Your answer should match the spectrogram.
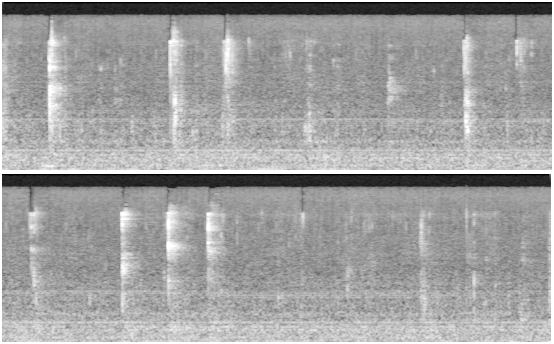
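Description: Close-miked chewing of a mouthful of steak burrito: faint, irregular wet mouth clicks and smacks, about a dozen over ten seconds.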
